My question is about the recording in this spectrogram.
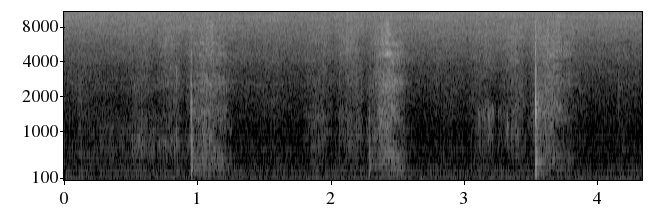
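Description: Chef's knife slicing a red bell pepper on a wooden cutting board: three quiet cuts, each ending in a tap of the blade on the board, a second or so apart.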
